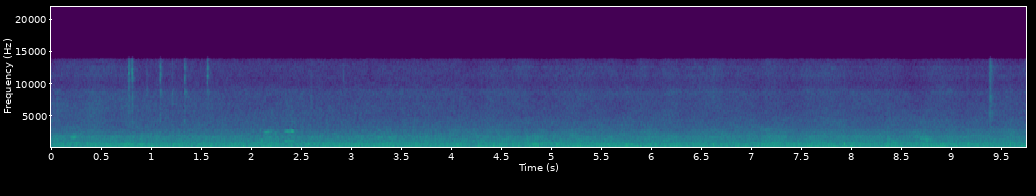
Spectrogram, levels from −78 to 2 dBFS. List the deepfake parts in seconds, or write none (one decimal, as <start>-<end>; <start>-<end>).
0.0-0.8; 4.1-9.8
